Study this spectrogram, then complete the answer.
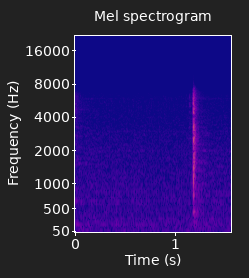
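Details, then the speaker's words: Emphaser EA2500D car audio amplifier after repair, bench-tested with remote connected: quiet hiss then one crisp click about a second in as it powers on; normal power-on relay click. "Voilà, il s'allume. Voilà, on entendu le claque."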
